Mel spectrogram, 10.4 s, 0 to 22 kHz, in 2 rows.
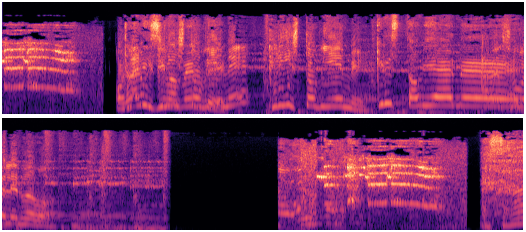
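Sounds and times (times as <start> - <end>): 
rooster crowing: 0.0 - 0.9, 8.4 - 9.8
speech: 1.2 - 5.9.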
